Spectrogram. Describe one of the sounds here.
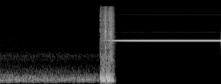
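A loud explosion bursts.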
